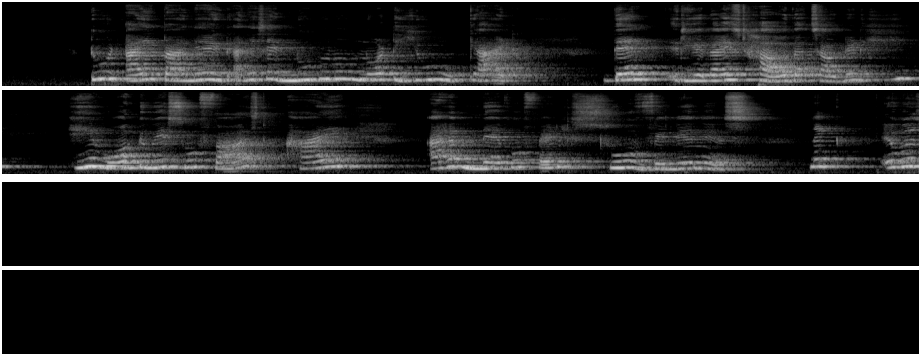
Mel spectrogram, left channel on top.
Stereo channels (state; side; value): silent; right; 61 dB below the other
